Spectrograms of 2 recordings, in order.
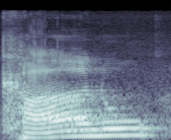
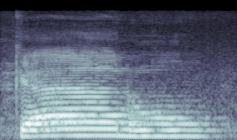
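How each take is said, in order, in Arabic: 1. في الكاف انفجار قوي من الهواء. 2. في الكاف نفخة هواء خفيفة فقط. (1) "يبالغون في همس الكاف" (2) "في همس لكنه خفيف"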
